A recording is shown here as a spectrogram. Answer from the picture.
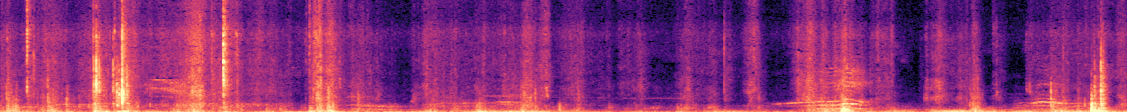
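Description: Laundry being handled and folded: cloth rustling with a few sharp knocks and clicks, the loudest about a second and a half in and one just before the end.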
